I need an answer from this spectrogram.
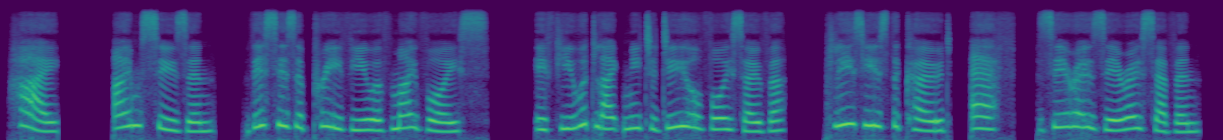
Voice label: Youth F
